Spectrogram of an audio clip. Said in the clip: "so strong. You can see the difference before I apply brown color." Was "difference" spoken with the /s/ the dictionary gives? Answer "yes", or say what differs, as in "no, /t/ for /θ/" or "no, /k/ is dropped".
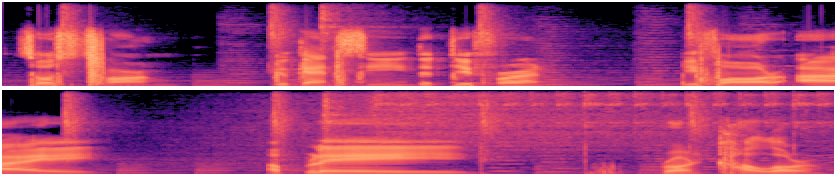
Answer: no, /s/ is dropped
